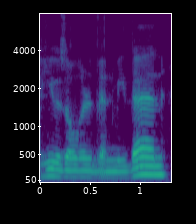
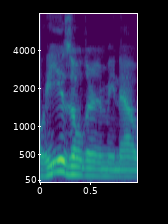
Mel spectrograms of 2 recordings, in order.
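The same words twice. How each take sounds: First: WAS stressed against the earlier IS. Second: IS stressed louder to correct himself. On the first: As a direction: lean on WAS to mark the contrast. Contrasts then with now. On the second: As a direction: punch the word IS as a correction. Corrects "was" to "is. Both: Real, not acted.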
